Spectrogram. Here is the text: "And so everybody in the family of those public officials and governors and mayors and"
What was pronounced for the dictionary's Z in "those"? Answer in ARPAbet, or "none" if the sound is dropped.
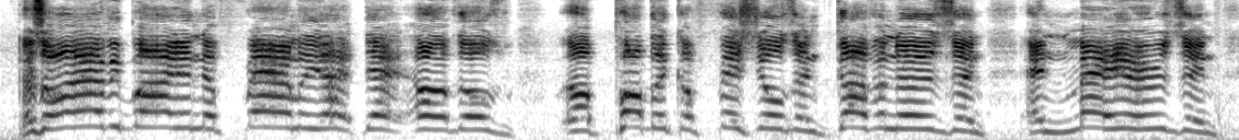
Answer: Z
